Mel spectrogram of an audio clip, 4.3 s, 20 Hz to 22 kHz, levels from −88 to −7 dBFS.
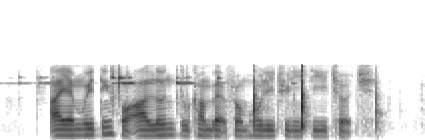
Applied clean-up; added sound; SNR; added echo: none; Chink, clink; 2 dB; none.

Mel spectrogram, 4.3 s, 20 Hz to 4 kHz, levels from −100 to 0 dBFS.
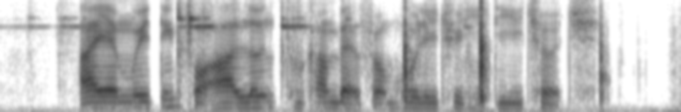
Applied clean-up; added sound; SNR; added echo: neural diffusion model UNIVERSE++.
